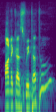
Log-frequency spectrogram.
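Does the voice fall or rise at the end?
rise. The pitch rises at the end. It asks whether the other person is hungry. "Are you hungry?"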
